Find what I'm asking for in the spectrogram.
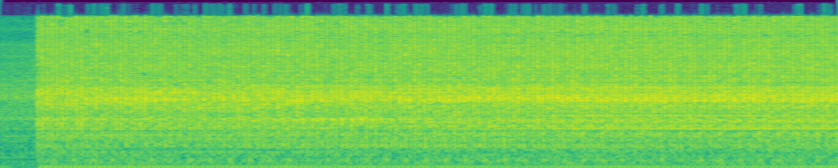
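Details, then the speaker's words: Isuzu Panther diesel with second-hand block, after replacing lower timing gear and idler gear, previously rough and smoky: smooth, even idle clatter with no knocks or misses; normal idle, though slightly louder than another Panther. "menurut saya suaranya itu emang lebih halus ya ini suaranya dan rata"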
